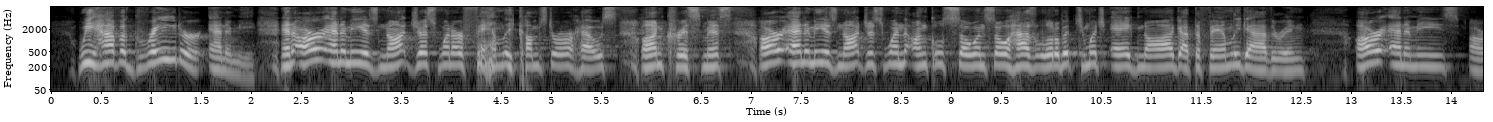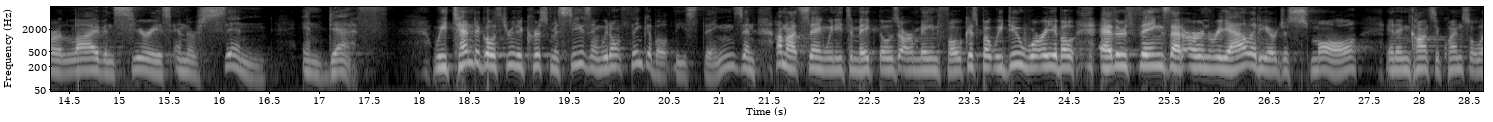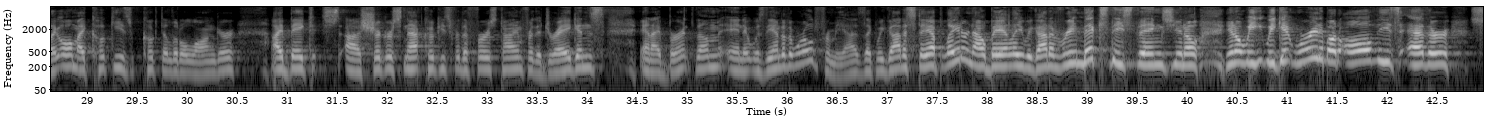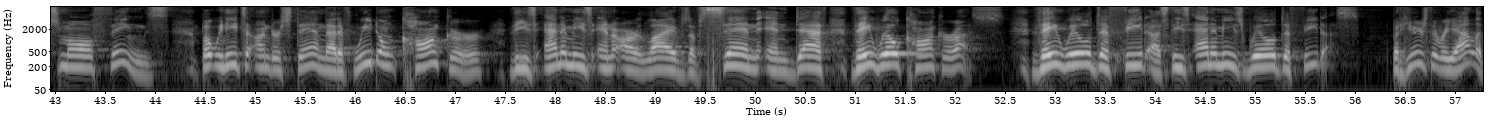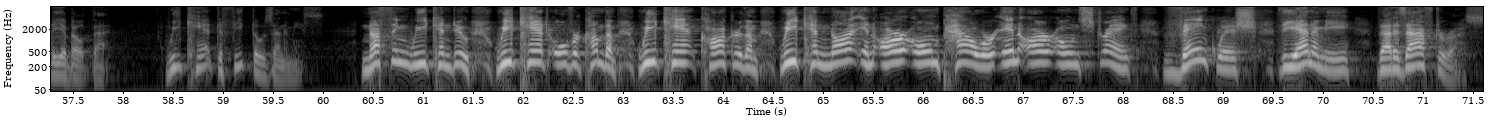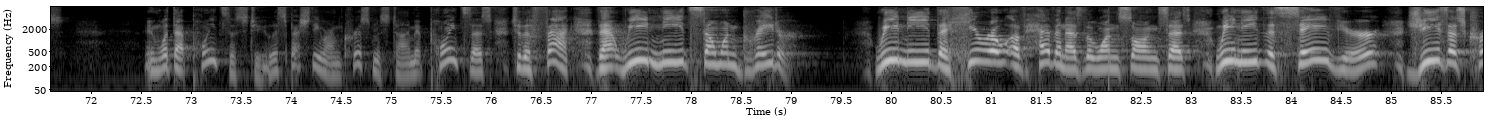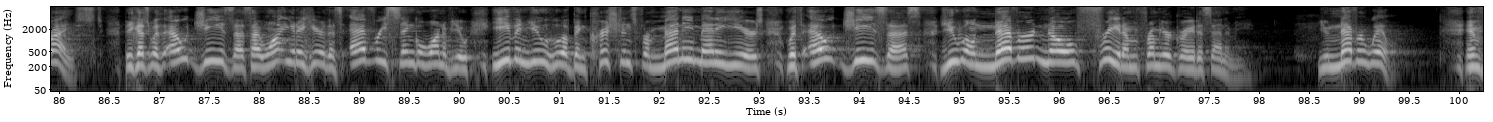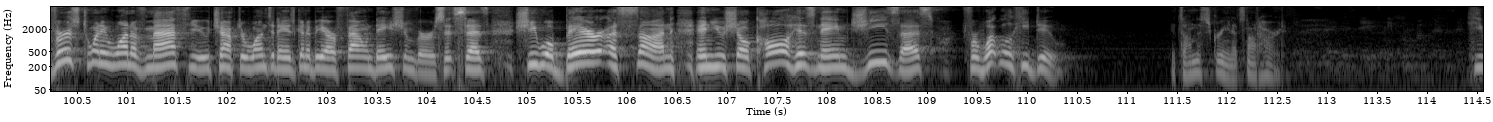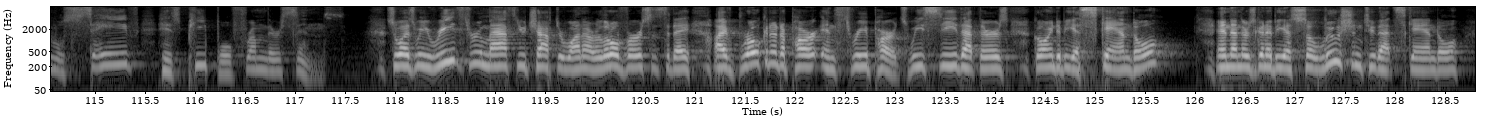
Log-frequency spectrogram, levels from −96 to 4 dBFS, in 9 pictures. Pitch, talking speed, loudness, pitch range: 205 Hz, 185 wpm, -30 LUFS, 175-235 Hz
